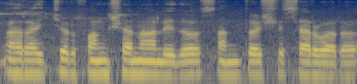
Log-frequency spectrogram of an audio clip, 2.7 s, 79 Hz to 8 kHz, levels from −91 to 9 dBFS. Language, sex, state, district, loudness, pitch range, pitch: Kannada, male, Karnataka, Raichur, -15 LUFS, 135-145 Hz, 140 Hz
